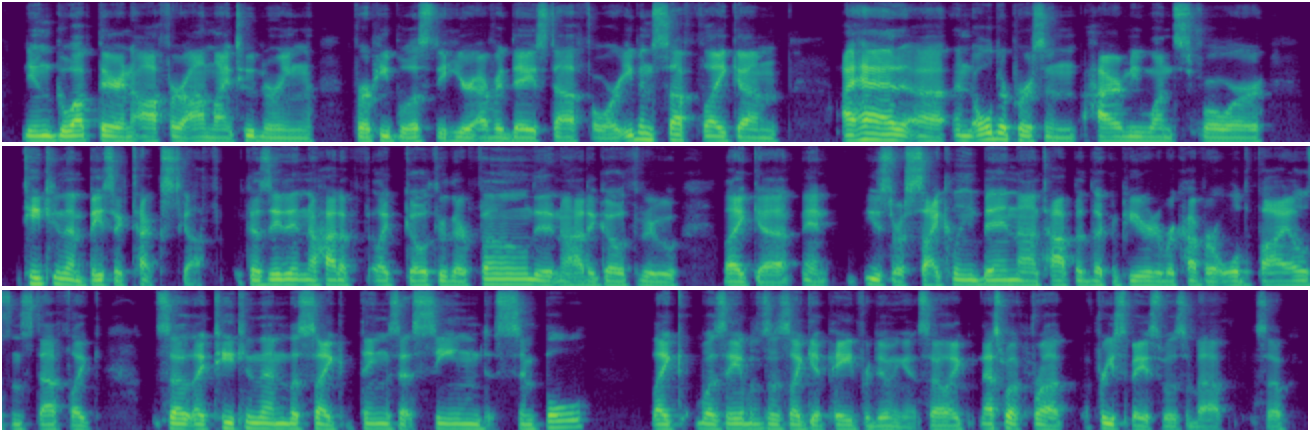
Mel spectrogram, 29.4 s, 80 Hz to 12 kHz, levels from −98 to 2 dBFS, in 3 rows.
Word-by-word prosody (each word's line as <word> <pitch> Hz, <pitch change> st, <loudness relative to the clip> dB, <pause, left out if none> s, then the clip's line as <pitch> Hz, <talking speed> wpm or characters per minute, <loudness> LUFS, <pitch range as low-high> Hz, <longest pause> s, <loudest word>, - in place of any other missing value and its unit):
you 115 Hz, -, +2 dB
can 120 Hz, 0 st, +4 dB
go 120 Hz, 0 st, +4 dB
up 120 Hz, 0 st, +4 dB
there 115 Hz, -3 st, +5 dB
and 105 Hz, -, 0 dB
offer 105 Hz, 0 st, 0 dB
online 95 Hz, -2 st, 0 dB
tutoring 95 Hz, -6 st, -2 dB, 0.3 s
for 105 Hz, -2 st, +2 dB
people 110 Hz, -2 st, 0 dB
as 100 Hz, +1 st, +1 dB
to 100 Hz, -, -3 dB
hear 100 Hz, 0 st, +1 dB
everyday 100 Hz, 0 st, +2 dB
stuff 100 Hz, +3 st, -2 dB
or 95 Hz, 0 st, -2 dB
even 145 Hz, +5 st, +2 dB
stuff 135 Hz, -3 st, 0 dB
like, 110 Hz, -2 st, +2 dB
um 95 Hz, -3 st, 0 dB, 0.5 s
I 125 Hz, -, +9 dB
had, 145 Hz, -3 st, +8 dB
uh, 110 Hz, -4 st, 0 dB
an 120 Hz, -2 st, -1 dB
older 150 Hz, +2 st, +4 dB
person 110 Hz, -7 st, -2 dB
hire 105 Hz, 0 st, +2 dB
me 110 Hz, 0 st, -1 dB
once 105 Hz, -3 st, -2 dB
for 95 Hz, -1 st, -2 dB, 0.5 s
teaching 140 Hz, 0 st, +4 dB
them 120 Hz, -5 st, +1 dB
basic 115 Hz, +3 st, +1 dB
tech -, -, -4 dB
stuff, -, -, -4 dB, 0.3 s
'cause 115 Hz, -1 st, 0 dB
they 125 Hz, -, +6 dB
didn't 125 Hz, -1 st, +2 dB
know 115 Hz, -, 0 dB
how 115 Hz, -, +3 dB
to 115 Hz, -, +1 dB
f 110 Hz, -, -13 dB
like, 105 Hz, -1 st, -4 dB
go 105 Hz, 0 st, 0 dB
through 110 Hz, 0 st, -3 dB
their 100 Hz, -3 st, -1 dB
phone, 130 Hz, 0 st, +1 dB
they 120 Hz, -, +2 dB
didn't 110 Hz, -1 st, 0 dB
know 105 Hz, -, -4 dB
how 100 Hz, -, -1 dB
to 100 Hz, -1 st, -2 dB
go 100 Hz, +1 st, -1 dB
through, 95 Hz, -5 st, -4 dB, 0.3 s
like, 100 Hz, -1 st, +2 dB
uh 90 Hz, -1 st, 0 dB
and -, -, -3 dB, 0.3 s
use -, -, +1 dB
the -, -, -3 dB
recycling 120 Hz, -3 st, +1 dB
bin 115 Hz, 0 st, +2 dB
on 105 Hz, -1 st, -2 dB
top 110 Hz, +1 st, -1 dB
of 105 Hz, -, -3 dB
the 105 Hz, -, 0 dB
computer 105 Hz, +1 st, -3 dB
to 100 Hz, -, -2 dB
recover 100 Hz, 0 st, -3 dB
old 105 Hz, 0 st, -2 dB
files 105 Hz, +2 st, -1 dB
and 110 Hz, 0 st, -6 dB
stuff, 110 Hz, -1 st, -4 dB
like 95 Hz, -3 st, -4 dB, 0.4 s
so, 120 Hz, -2 st, +4 dB
like, 110 Hz, -2 st, +1 dB
teaching 130 Hz, 0 st, +2 dB
them 120 Hz, -1 st, +2 dB
this, 120 Hz, -, +2 dB
like, -, -, +2 dB
things 120 Hz, -2 st, -1 dB
that -, -, -2 dB
seemed 115 Hz, -3 st, 0 dB
simple, 150 Hz, +9 st, -1 dB, 0.5 s
like, 110 Hz, -1 st, +2 dB
was 120 Hz, -2 st, 0 dB
able 120 Hz, -1 st, +2 dB
to 115 Hz, -, -7 dB
just 110 Hz, 0 st, -3 dB
like 105 Hz, -2 st, +1 dB
get 110 Hz, 0 st, -1 dB
paid 105 Hz, -1 st, +2 dB
for -, -, -6 dB
doing 95 Hz, -1 st, -3 dB
it 80 Hz, -, -10 dB
so, 100 Hz, -1 st, -1 dB
like, 95 Hz, -2 st, -2 dB
that's 115 Hz, 0 st, +1 dB
what -, -, +2 dB
Fra -, -, 0 dB, 0.3 s
Freespace -, -, +1 dB
was 90 Hz, -1 st, -5 dB
about, 85 Hz, -1 st, -7 dB, 0.2 s
so -, -, -8 dB
110 Hz, 210 wpm, -23 LUFS, 100-120 Hz, 0.5 s, I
